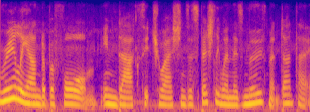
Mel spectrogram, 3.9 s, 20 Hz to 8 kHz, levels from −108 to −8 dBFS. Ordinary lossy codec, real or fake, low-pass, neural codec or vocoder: Opus, 24 kbps; real; 7.2 kHz; none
